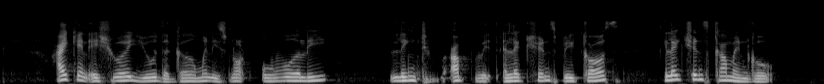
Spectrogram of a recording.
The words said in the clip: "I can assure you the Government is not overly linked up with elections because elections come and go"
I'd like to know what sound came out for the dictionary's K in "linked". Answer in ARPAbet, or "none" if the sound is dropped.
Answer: K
